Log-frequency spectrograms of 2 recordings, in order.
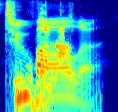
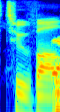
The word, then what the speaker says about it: Tuvala: Um, Alina Maria says, or Elena Maria says, every time says Tavula, a little piece of me dies. I, I do need to apologize for that. It's it's Tuvala. – It's Tuvala.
